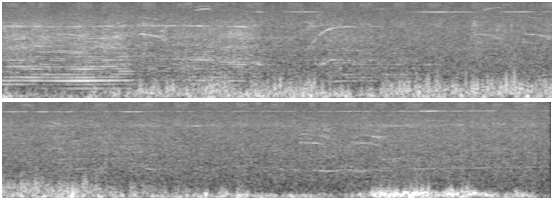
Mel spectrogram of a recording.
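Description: Distant radio-controlled biplane's motor droning overhead, a steady tone that is clearest in the first second. Wind rumbles on the microphone throughout and gusts louder near the end.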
